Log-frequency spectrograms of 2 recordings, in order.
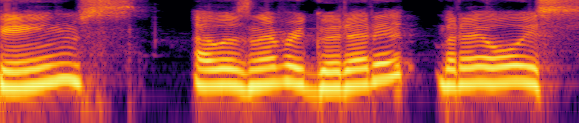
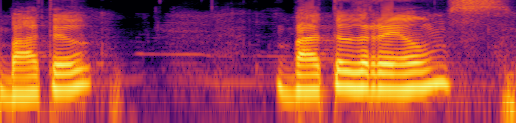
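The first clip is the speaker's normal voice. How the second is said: Filipino English accent and pronunciation; 3 semitones lower than usual. Recalling a game title, the speaker says it in a Filipino English accent. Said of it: "pronounce it with a Filipino English way of saying it".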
